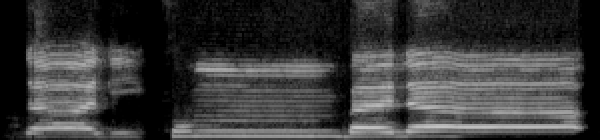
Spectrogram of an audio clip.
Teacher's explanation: یہاں پہ میم ساکنہ کا رول ہو رہا ہے، سو اس وجہ سے یہاں پہ ہم 2 کاؤنٹس کے قریب جو ہے وہ غنہ کریں گے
